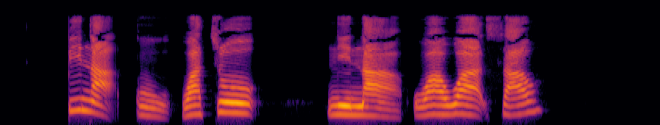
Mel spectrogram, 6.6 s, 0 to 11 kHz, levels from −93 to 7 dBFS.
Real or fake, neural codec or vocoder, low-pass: real; none; 7.2 kHz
